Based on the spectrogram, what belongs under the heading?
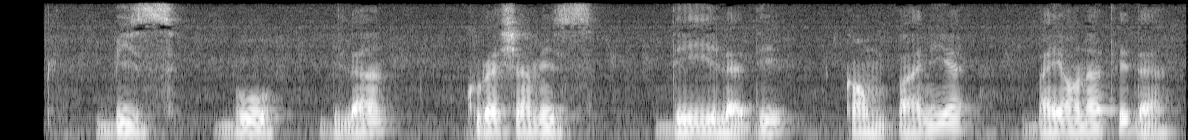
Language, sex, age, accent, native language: Uzbek, male, 18-24, Toshkent viloyati, Uzbek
